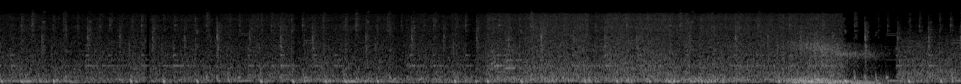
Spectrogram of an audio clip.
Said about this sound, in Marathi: काल झालेल्या दमदार पावसाचा आणखीन एक व्हिडिओ समोर आलाय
